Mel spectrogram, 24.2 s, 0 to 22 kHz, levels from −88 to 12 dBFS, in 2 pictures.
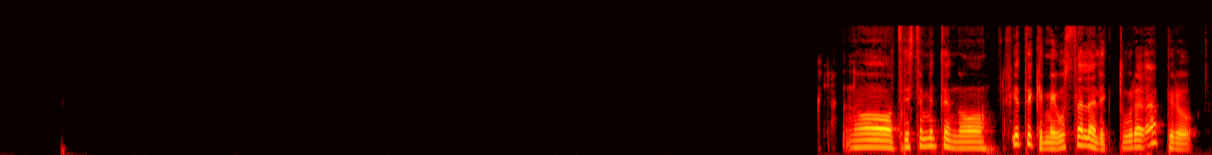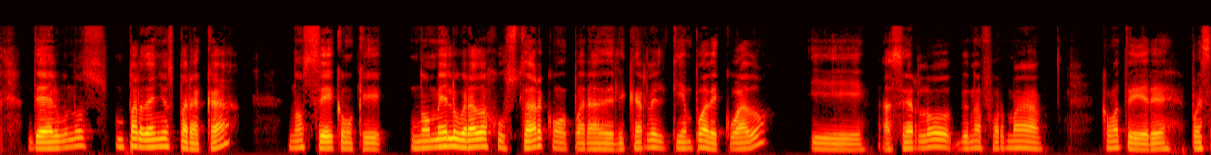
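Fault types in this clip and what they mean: No technical faults can be heard in this recording.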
